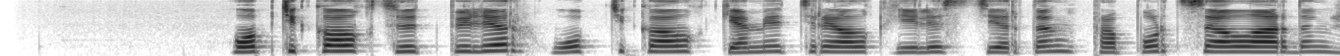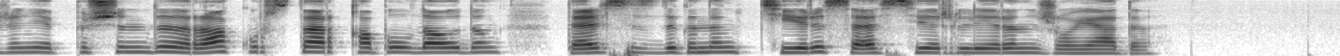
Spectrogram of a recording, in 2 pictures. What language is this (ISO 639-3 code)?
kaz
